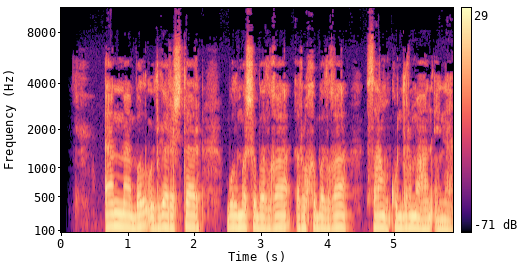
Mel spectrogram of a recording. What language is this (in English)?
Bashkir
